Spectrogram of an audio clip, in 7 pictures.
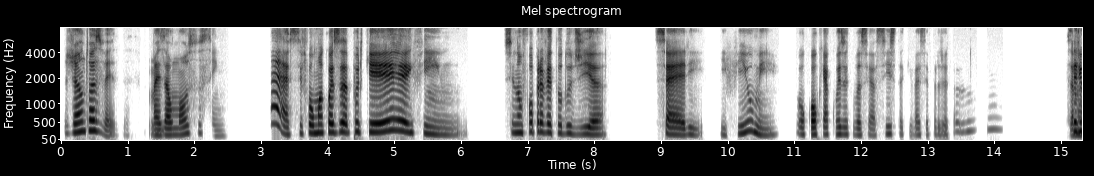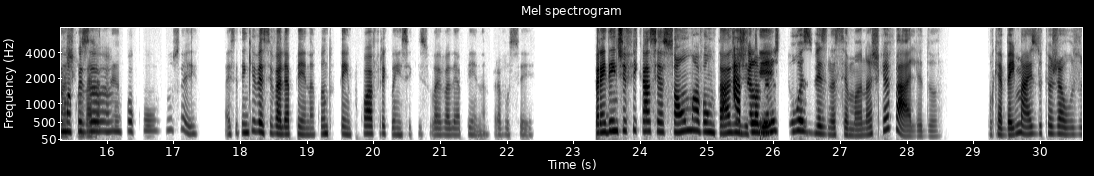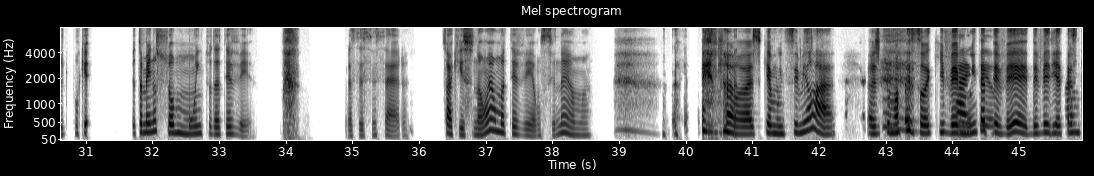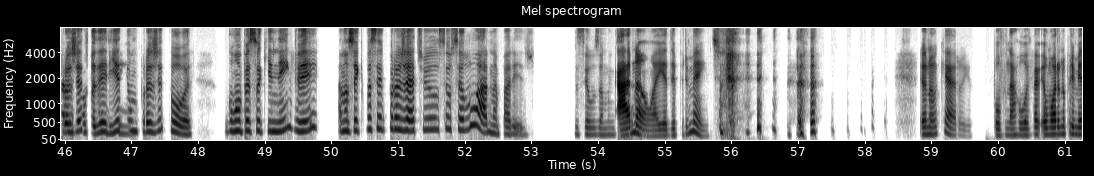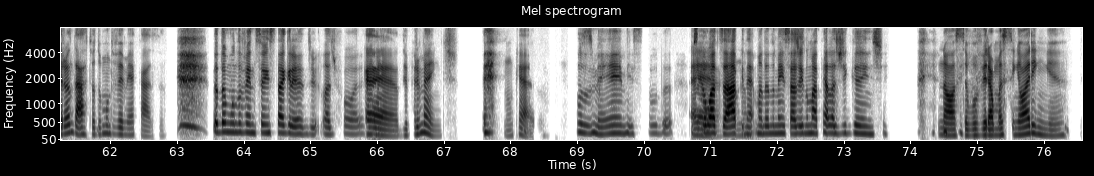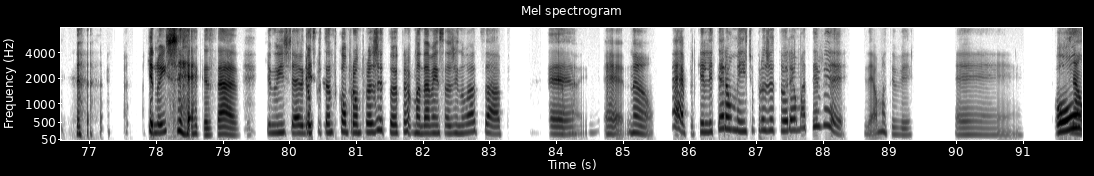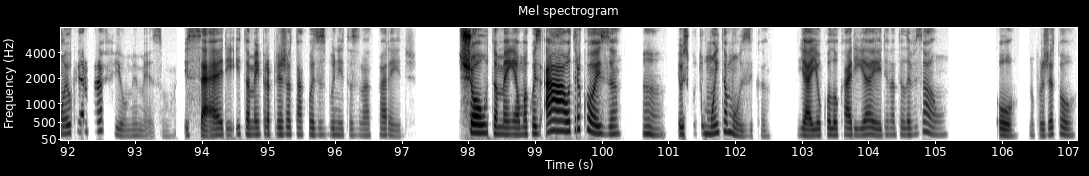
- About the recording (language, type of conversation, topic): Portuguese, advice, Como posso controlar as compras por impulso sem me sentir privado?
- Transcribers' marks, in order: tapping; laugh; laughing while speaking: "Então"; chuckle; laugh; chuckle; laugh; laugh; laughing while speaking: "enxerga"; drawn out: "Eh"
